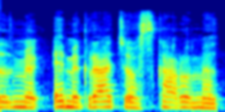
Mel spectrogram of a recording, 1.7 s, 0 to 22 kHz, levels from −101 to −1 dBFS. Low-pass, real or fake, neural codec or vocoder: 14.4 kHz; fake; vocoder, 44.1 kHz, 128 mel bands every 256 samples, BigVGAN v2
